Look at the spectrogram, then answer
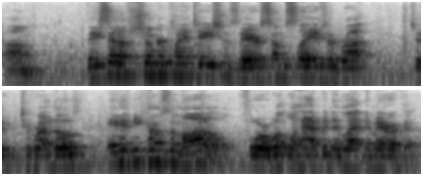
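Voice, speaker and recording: A man's voice: sits high, normal speed. A male history teacher lecturing casually, joking with his class and restarting often. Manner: joking, chatty, with many restarts. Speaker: high school history teacher. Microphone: camera far across the room. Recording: echoey classroom, faint hum, mic far off.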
